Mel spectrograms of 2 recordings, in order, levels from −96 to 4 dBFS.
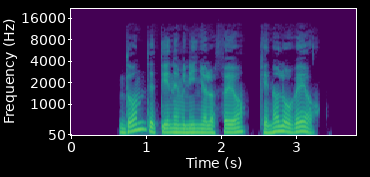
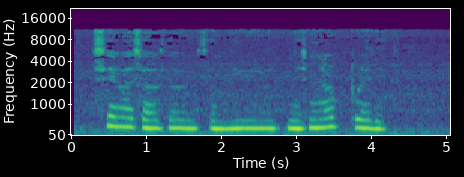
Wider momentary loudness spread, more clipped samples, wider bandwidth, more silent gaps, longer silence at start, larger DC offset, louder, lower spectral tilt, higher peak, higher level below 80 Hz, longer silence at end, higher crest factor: about the same, 6 LU vs 6 LU; neither; second, 9.8 kHz vs 11.5 kHz; first, 2.43-2.50 s vs none; first, 0.65 s vs 0.3 s; neither; second, -23 LUFS vs -17 LUFS; first, -8 dB/octave vs -4.5 dB/octave; second, -10 dBFS vs -6 dBFS; about the same, -52 dBFS vs -52 dBFS; second, 0.5 s vs 0.85 s; about the same, 14 dB vs 12 dB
